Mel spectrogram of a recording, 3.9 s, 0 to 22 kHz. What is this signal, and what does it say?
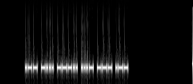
Morse code, heard as a keyed tone, about 41 wpm, 690 Hz. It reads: WB8VOW
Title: USA Call Signs - 6 Characters - 3x Character Spacing - 45wpm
